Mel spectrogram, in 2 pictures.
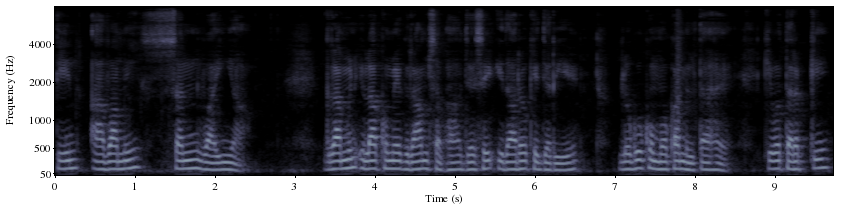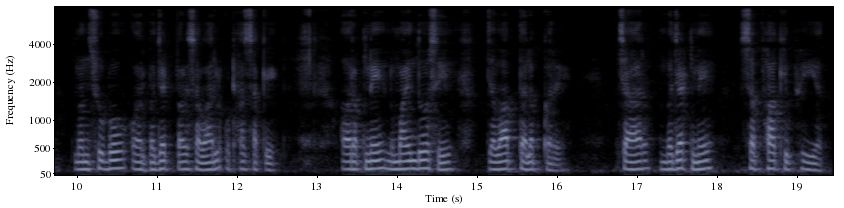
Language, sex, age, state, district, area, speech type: Urdu, male, 45-60, Uttar Pradesh, Ghaziabad, urban, spontaneous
